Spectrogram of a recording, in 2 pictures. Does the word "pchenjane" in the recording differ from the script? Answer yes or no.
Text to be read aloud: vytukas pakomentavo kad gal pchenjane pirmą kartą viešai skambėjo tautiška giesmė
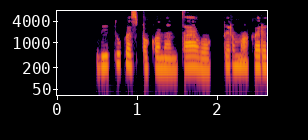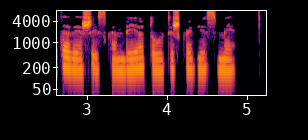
yes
